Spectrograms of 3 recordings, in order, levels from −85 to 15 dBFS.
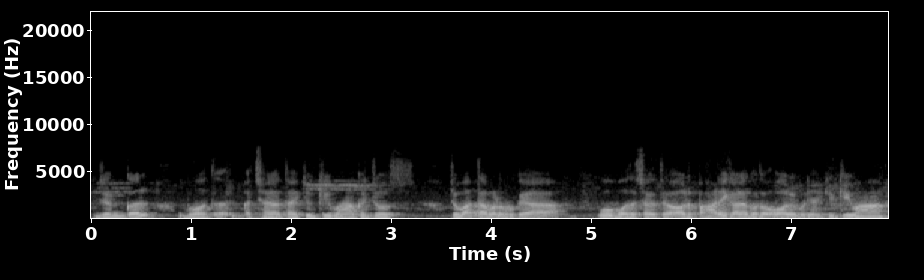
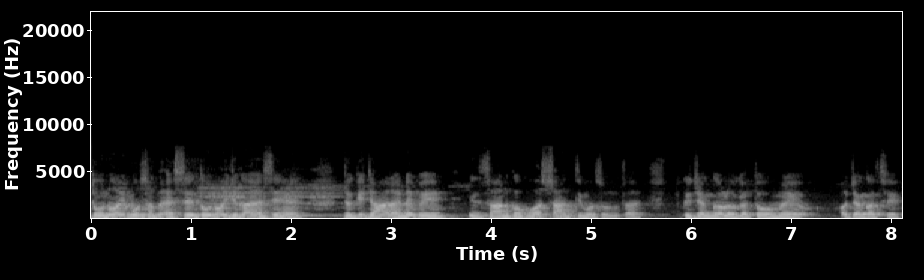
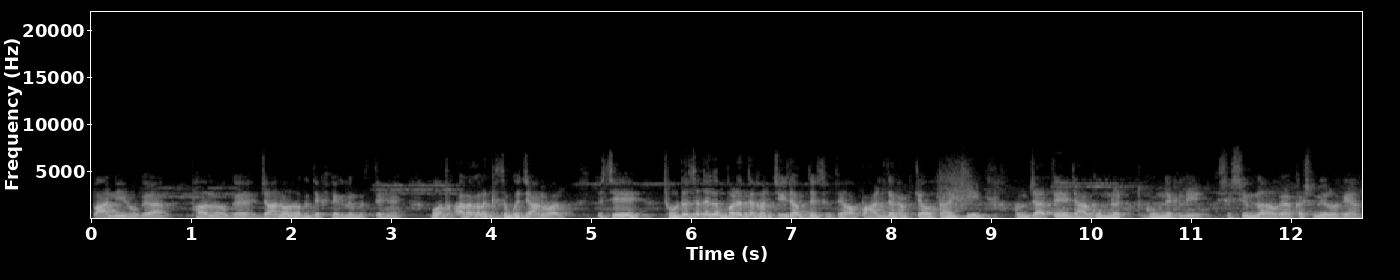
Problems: constant background noise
